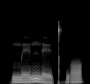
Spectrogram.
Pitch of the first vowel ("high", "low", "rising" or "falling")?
rising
